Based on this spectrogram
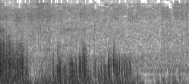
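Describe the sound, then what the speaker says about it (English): Gusty wind buffets the microphone outdoors beside beehives, a steady low rumble that dips briefly near the end. "And man, it's windy."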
